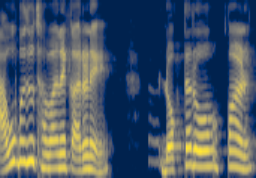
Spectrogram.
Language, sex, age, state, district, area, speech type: Gujarati, female, 45-60, Gujarat, Anand, urban, spontaneous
